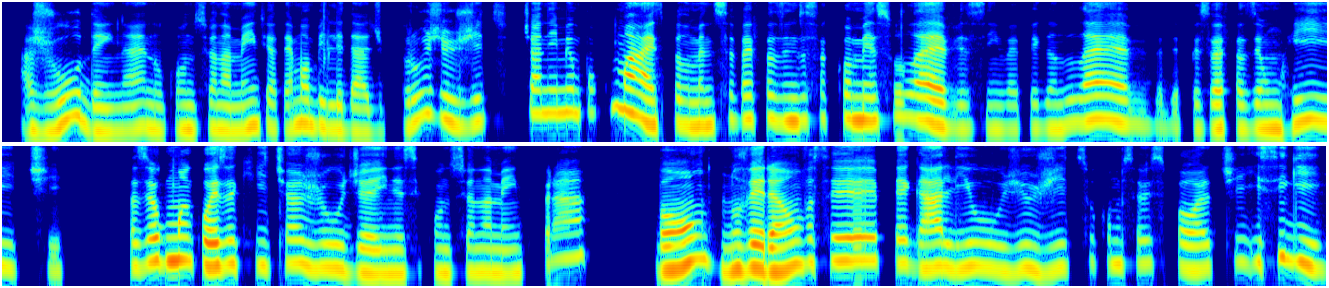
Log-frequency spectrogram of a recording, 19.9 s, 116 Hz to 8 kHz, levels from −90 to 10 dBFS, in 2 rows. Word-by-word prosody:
ajudem, 170 Hz, +1 st, -3 dB
né, 170 Hz, +3 st, -8 dB
no 175 Hz, -2 st, -7 dB
condicionamento 180 Hz, +2 st, -6 dB
e -, -, -5 dB
até 180 Hz, 0 st, -10 dB
mobilidade 175 Hz, -6 st, -4 dB
para 195 Hz, +3 st, -6 dB
o 265 Hz, -, -4 dB
jiu-jítsu, 220 Hz, -3 st, -5 dB
te 300 Hz, -, -15 dB
anime 280 Hz, +1 st, -1 dB
um 280 Hz, -, -3 dB
pouco 280 Hz, 0 st, -18 dB
mais. 245 Hz, -, +6 dB
Pelo 210 Hz, -2 st, -7 dB
menos 195 Hz, +1 st, -2 dB
você 235 Hz, -, -12 dB
vai 235 Hz, +1 st, -3 dB
fazendo 225 Hz, -1 st, -2 dB
essa 230 Hz, +2 st, -13 dB
começo 225 Hz, -1 st, -1 dB
leve 205 Hz, -7 st, +4 dB
assim, 180 Hz, 0 st, -13 dB
vai 175 Hz, 0 st, -14 dB
pegando 185 Hz, +2 st, -10 dB
leve, 215 Hz, -3 st, +2 dB
vai 190 Hz, -, -20 dB
depois 180 Hz, -1 st, -16 dB
vai 185 Hz, 0 st, 0 dB
fazer 180 Hz, 0 st, -7 dB
um 180 Hz, 0 st, -1 dB
HIIT, 210 Hz, -3 st, -5 dB, 0.5 s
fazer 215 Hz, +3 st, 0 dB
alguma 255 Hz, +1 st, +6 dB
coisa 225 Hz, 0 st, +6 dB
que 220 Hz, 0 st, -9 dB
te 235 Hz, -, -11 dB
ajude 205 Hz, -4 st, -2 dB
aí 175 Hz, -1 st, +1 dB
nesse 175 Hz, +1 st, -6 dB
condicionamento 180 Hz, 0 st, -7 dB
pra 280 Hz, +2 st, -6 dB, 0.5 s
bom, 215 Hz, +7 st, +8 dB
no 190 Hz, +1 st, +2 dB
verão 200 Hz, +2 st, +7 dB
você 250 Hz, +1 st, +3 dB
pegar 215 Hz, -3 st, +2 dB
ali 205 Hz, -1 st, -1 dB
o 205 Hz, -3 st, -4 dB
jiu-jítsu 200 Hz, +4 st, -7 dB
como 230 Hz, 0 st, -8 dB
o -, -, -11 dB
seu 230 Hz, +1 st, -11 dB
esporte 205 Hz, 0 st, -5 dB
e 235 Hz, 0 st, -8 dB
seguir. 235 Hz, -4 st, -1 dB
205 Hz, 170 wpm, -24 LUFS, 185-230 Hz, 0.5 s, bom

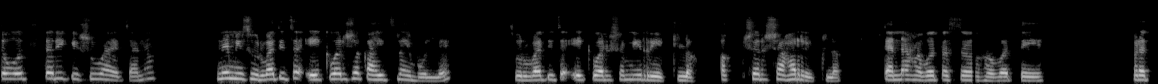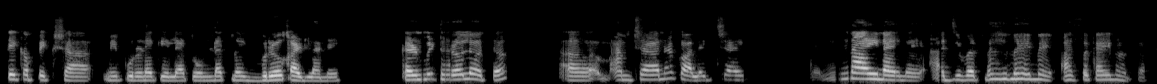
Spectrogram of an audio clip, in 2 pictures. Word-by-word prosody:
तोच 255 Hz, 0 st, 0 dB
तर 270 Hz, -1 st, +3 dB
1 275 Hz, -3 st, -6 dB
इश्यू 245 Hz, +1 st, -8 dB
व्हायचा 190 Hz, -5 st, -5 dB
ना. 250 Hz, +8 st, -12 dB, 0.7 s
नाही 275 Hz, +2 st, +4 dB
मी 265 Hz, -1 st, +2 dB
सुरुवातीचं 240 Hz, +4 st, 0 dB, 0.2 s
एक 220 Hz, +2 st, -3 dB
वर्ष 250 Hz, +1 st, +1 dB
काहीच 215 Hz, -3 st, +1 dB
नाही 225 Hz, -3 st, -3 dB
बोलले. 160 Hz, 0 st, -2 dB, 0.7 s
सुरुवातीचं 205 Hz, +1 st, +1 dB, 0.2 s
1 210 Hz, -, -6 dB
वर्ष 205 Hz, 0 st, +2 dB
मी 225 Hz, 0 st, -2 dB
रेटलं, 190 Hz, -2 st, +1 dB, 0.3 s
अक्षरशः 230 Hz, +1 st, -1 dB
रेटलं. 160 Hz, -4 st, -4 dB, 0.4 s
त्यांना 215 Hz, +1 st, +2 dB
हवं 200 Hz, +1 st, +2 dB
तसं, 205 Hz, 0 st, -1 dB
हवं 175 Hz, +1 st, +1 dB
ते. 180 Hz, -1 st, +1 dB, 1.0 s
प्रत्येक 215 Hz, +2 st, +2 dB
अपेक्षा 200 Hz, -2 st, -2 dB, 0.3 s
मी 190 Hz, 0 st, -3 dB
पूर्ण 185 Hz, -1 st, +2 dB
केल्या. 180 Hz, -1 st, +1 dB
तोंडातून 185 Hz, +1 st, -1 dB
एक 175 Hz, -3 st, -6 dB
ब्र 195 Hz, +3 st, +8 dB
काढला 175 Hz, -3 st, +5 dB
नाही. 165 Hz, 0 st, -5 dB, 0.6 s
कारण 215 Hz, 0 st, +7 dB
मी 245 Hz, -, 0 dB
ठरवलं 230 Hz, +2 st, +2 dB
होतं 210 Hz, +1 st, +1 dB, 0.6 s
अ, -, -, -3 dB, 0.4 s
आमच्या 210 Hz, +2 st, -1 dB
ना 270 Hz, +2 st, -7 dB
कॉलेजच्या 200 Hz, -1 st, -2 dB
एक 205 Hz, -, -13 dB, 1.0 s
नाही, 255 Hz, -2 st, +9 dB
नाही, 210 Hz, -4 st, +5 dB
नाही 185 Hz, -2 st, -5 dB, 0.2 s
अजिबात 205 Hz, +1 st, +1 dB
नाही, 245 Hz, +3 st, 0 dB
नाही, 250 Hz, -1 st, +2 dB
नाही 230 Hz, -4 st, -3 dB, 0.2 s
असं 195 Hz, -2 st, -5 dB
काही 215 Hz, 0 st, -2 dB
नव्हतं. 205 Hz, -4 st, -11 dB
210 Hz, 145 wpm, -23 LUFS, 190-230 Hz, 1.0 s, नाही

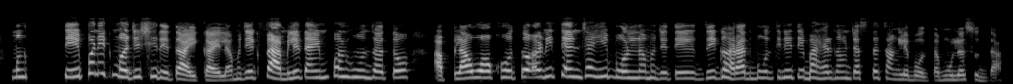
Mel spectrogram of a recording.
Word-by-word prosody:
मग 345 Hz, -, 0 dB, 0.4 s
ते 345 Hz, +1 st, +8 dB
पण -, -, +2 dB
एक 475 Hz, -, -5 dB
मजेशीर 350 Hz, +1 st, +2 dB
येत 275 Hz, -4 st, 0 dB
ऐकायला, 200 Hz, -2 st, +3 dB
म्हणजे 265 Hz, +5 st, 0 dB
एक 310 Hz, -, -2 dB
फॅमिली 270 Hz, +4 st, +7 dB
टाईमपण 330 Hz, +4 st, +2 dB
होऊन 335 Hz, -3 st, -5 dB
जातो 315 Hz, +1 st, -2 dB, 0.4 s
आपला 270 Hz, +7 st, +2 dB
वॉक 315 Hz, +1 st, +1 dB
होतो 330 Hz, +1 st, -1 dB
आणि 355 Hz, +2 st, 0 dB
त्यांच्याही 370 Hz, 0 st, +2 dB
बोलणं 305 Hz, 0 st, -1 dB
म्हणजे 290 Hz, -2 st, -6 dB
ते 280 Hz, 0 st, -1 dB
जे 310 Hz, +2 st, +1 dB
घरात 280 Hz, -4 st, +1 dB
बोलतील 305 Hz, +1 st, -9 dB
नाही 335 Hz, +1 st, -3 dB
ते 340 Hz, -, -3 dB
बाहेर 285 Hz, -1 st, -3 dB
जाऊन 290 Hz, 0 st, -9 dB
जास्त 290 Hz, +2 st, -7 dB
चांगले 235 Hz, -4 st, -6 dB
बोलतात 190 Hz, -2 st, -13 dB
मुलं 215 Hz, +1 st, -7 dB
सुद्धा. 175 Hz, -7 st, -14 dB
305 Hz, 195 wpm, -24 LUFS, 265-335 Hz, 0.4 s, ते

